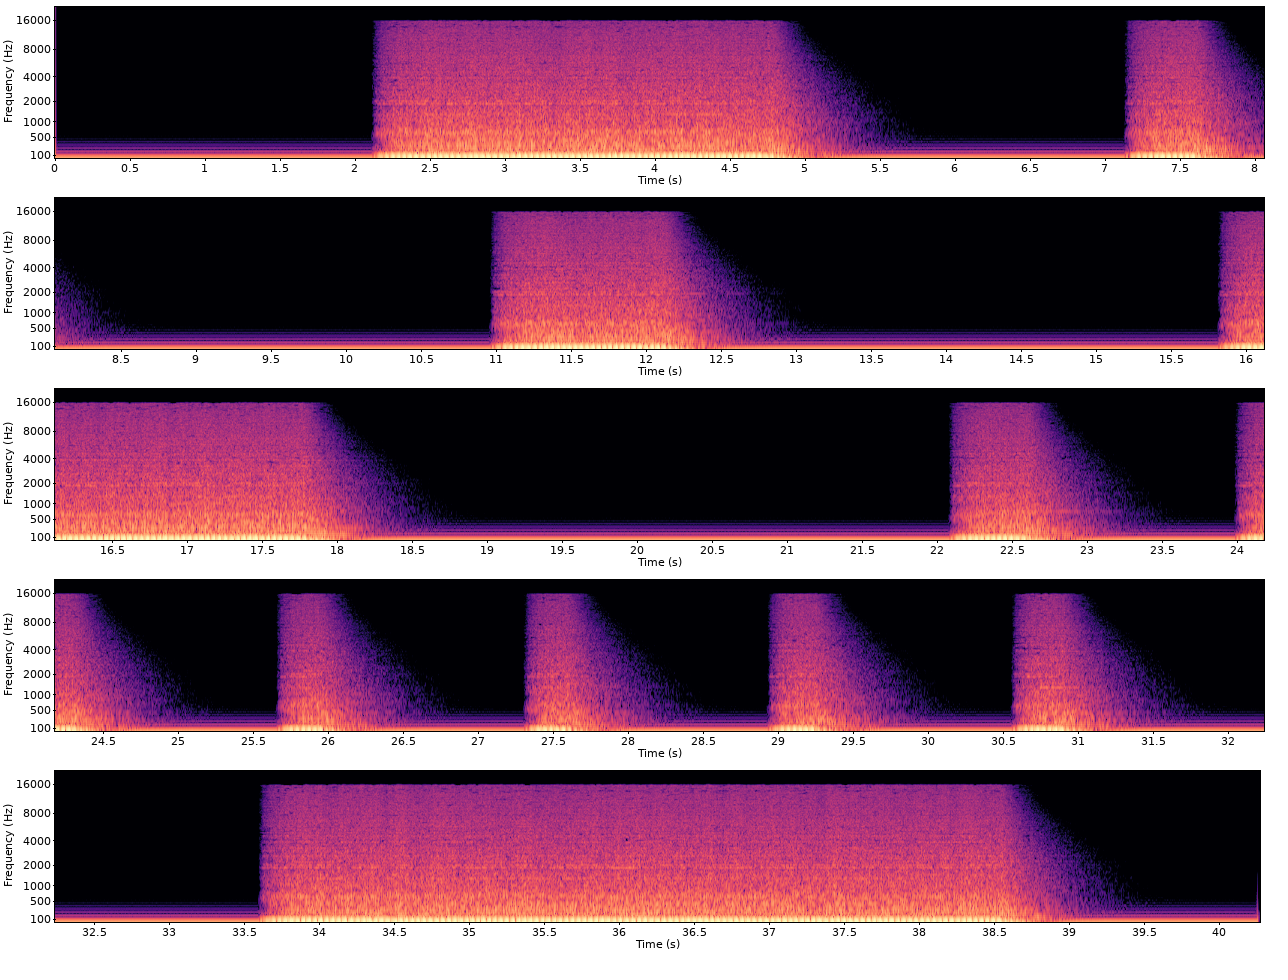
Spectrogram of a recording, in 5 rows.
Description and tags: SYnth NoisesAK
Even MORE SYnthetic sounds! Totally FREE!
amSynth, Sine generator and several Ladspa, LV2 filters used.
Hope you enjoy the audio clips.
Thanks
Factory, Machine, Machinery, Sci-Fi, Strange, Synthetic, Weird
